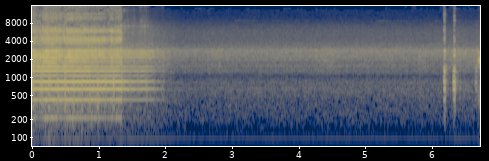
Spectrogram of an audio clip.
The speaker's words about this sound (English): No, I think it's a cell phone. Hold on a second. Okay. Let me just see if I can get this.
